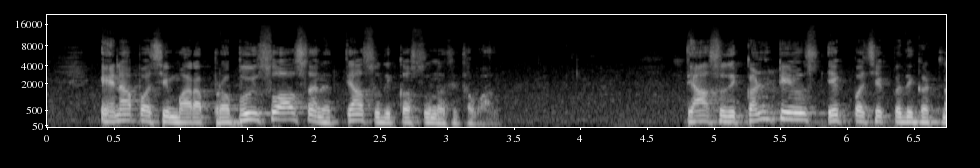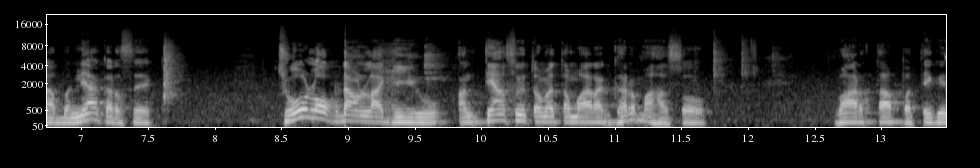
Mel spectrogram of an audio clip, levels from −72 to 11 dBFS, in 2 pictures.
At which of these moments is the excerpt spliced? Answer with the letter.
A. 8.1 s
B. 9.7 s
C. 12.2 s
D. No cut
D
